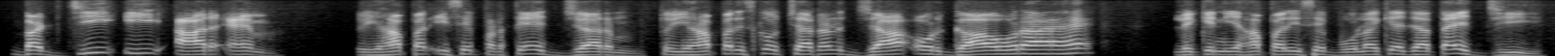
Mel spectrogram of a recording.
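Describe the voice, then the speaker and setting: A man's voice: sits high, dry recording. A man teaching a phonics lesson, patiently spelling words out letter by letter and repeating them.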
